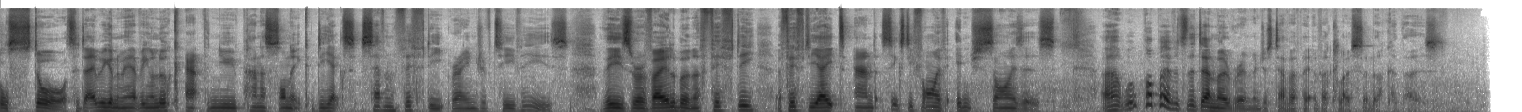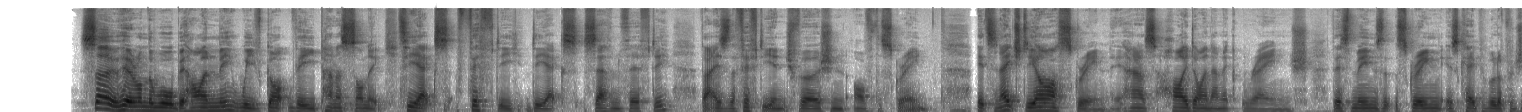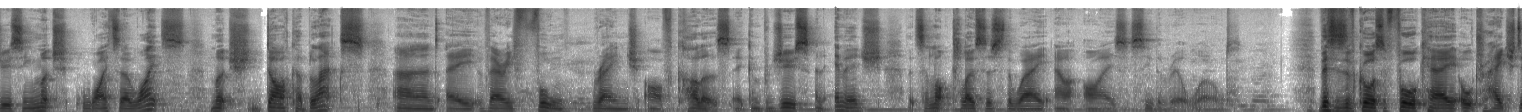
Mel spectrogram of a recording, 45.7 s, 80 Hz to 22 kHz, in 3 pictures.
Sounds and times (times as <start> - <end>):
Speech: 0.0 - 14.5, 16.0 - 45.6.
